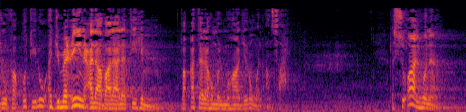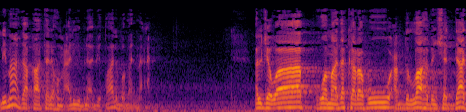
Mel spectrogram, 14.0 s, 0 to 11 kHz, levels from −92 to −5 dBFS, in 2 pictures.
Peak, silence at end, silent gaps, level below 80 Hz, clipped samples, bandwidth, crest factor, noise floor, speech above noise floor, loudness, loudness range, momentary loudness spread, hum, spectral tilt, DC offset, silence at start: -12 dBFS; 0 s; none; -56 dBFS; under 0.1%; 8.4 kHz; 20 dB; -55 dBFS; 24 dB; -31 LUFS; 10 LU; 17 LU; none; -5 dB/octave; under 0.1%; 0 s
